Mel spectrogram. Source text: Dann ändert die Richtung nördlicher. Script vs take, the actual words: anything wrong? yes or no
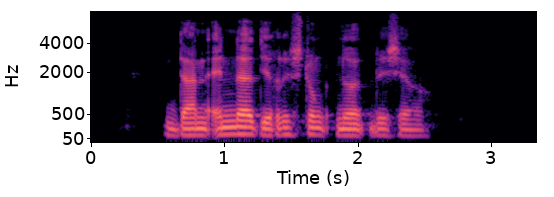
no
